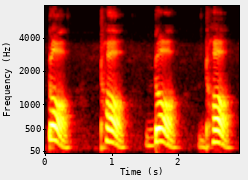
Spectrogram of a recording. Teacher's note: জীবের ডগা তালুর অগ্রভাগ স্পর্শ করে ওই জায়গাটিকে বলে মূর্ধা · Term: মূর্ধন্য বর্ণ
